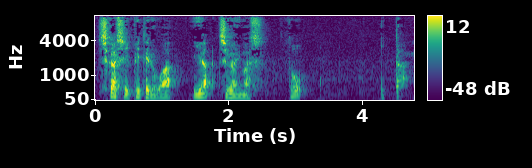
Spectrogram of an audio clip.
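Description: A male pastor delivering a sermon in a steady, explanatory manner. He reads scripture passages aloud and then unpacks them. His voice has a soft, mellow warmth at an ordinary pitch. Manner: measured expository preaching, reading out Bible verses.

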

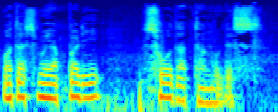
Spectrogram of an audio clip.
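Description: A man's voice: mid-range voice, moderate pace, warm tone, slightly rough. A man reading as a humble, repentant old sinner. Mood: pleading. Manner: humble, earnest pleading in polite speech. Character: repentant old male sinner pleading at heaven's gate.

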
